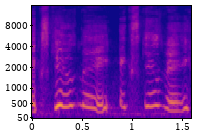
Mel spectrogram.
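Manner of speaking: drawn-out, high-pitched, demanding voice. Mocking how some people sound when they get mad, in a mock-mad Karen voice. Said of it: "they sound like a Karen when they get mad".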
